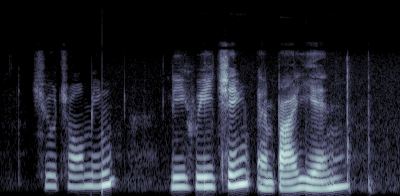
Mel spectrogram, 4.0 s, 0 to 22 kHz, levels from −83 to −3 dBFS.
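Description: Microphone volume stepped up at 1.02, 2.04 and 3.06 s. Automatic gain raised the input level in single steps of about 9, 4 and 2 dB, so voice and background jump louder together each time.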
